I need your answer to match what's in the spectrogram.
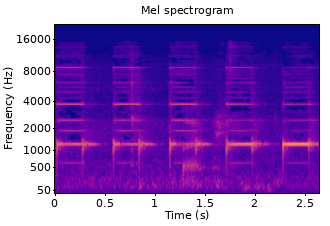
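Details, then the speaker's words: Dell Inspiron N5030 laptop that won't boot: on power-up, repeating mid-high beeps about every half second (7-beep code) with nothing on screen; POST beep code, cause suspected, not confirmed. "it has a problem when you plug it in and turn it on it beeps several times so there we go just beef like that and nothing comes up on the screen"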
